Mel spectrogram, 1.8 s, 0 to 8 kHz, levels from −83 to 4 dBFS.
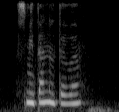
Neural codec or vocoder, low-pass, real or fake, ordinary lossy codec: none; 7.2 kHz; real; Opus, 16 kbps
